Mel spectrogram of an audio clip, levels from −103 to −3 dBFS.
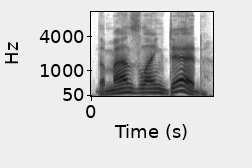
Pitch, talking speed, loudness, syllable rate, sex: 140 Hz, 195 wpm, -17 LUFS, 4.5 syllables/s, male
